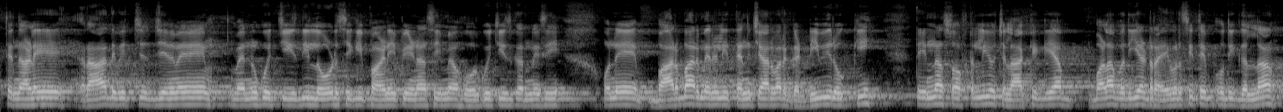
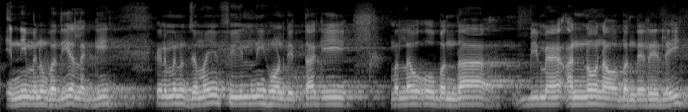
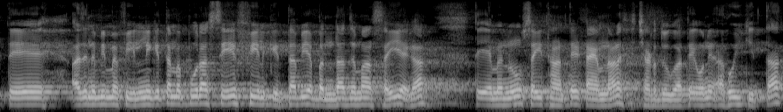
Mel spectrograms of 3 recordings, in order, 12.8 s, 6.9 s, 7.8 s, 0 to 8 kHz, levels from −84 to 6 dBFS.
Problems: none marked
